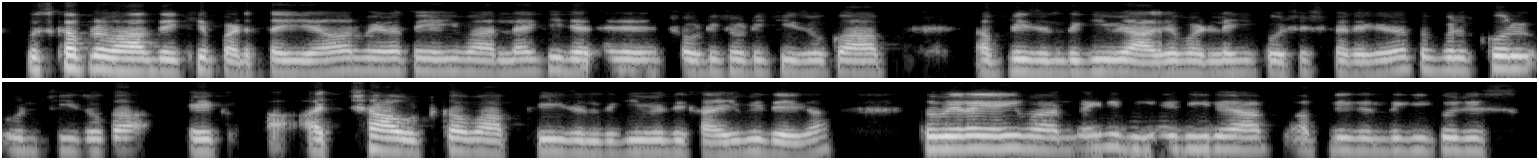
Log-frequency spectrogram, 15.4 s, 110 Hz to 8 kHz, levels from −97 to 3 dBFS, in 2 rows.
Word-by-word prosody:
उसका 180 +3 +6
प्रभाव 170 -4 +6
देखिए 160 +2 0
पड़ता 135 +3 +1
ही 150 0 +1
है 145 0 +2
और 170 +2 0
मेरा 165 -1 +1
तो 170 - -4
यही 165 0 -1
मानना 155 -1 -1
है 160 - 0
कि 175 +2 -3
जैसे-जैसे 155 -1 0
छोटी-छोटी 155 0 -2
चीज़ों 150 0 -3
को 155 - -1
आप 145 -1 +1 0.5
अपनी 155 +2 0
ज़िंदगी 150 +1 -1
में 155 - +4
आगे 140 +1 +3
बढ़ने 145 0 0
की 150 - -7
कोशिश 145 0 -3
करेंगे 140 0 0
ना 175 - +2
तो 185 - -2
बिल्कुल 175 +3 +2
उन 170 -1 -8
चीज़ों 165 +1 -7
का 170 - -2 0.3
एक 160 - -3 0.2
अ - - -4 0.2
अच्छा 190 - +1
आउटकम 160 0 +3
आपकी 160 +2 -3
ज़िंदगी 145 +1 -4
में 155 - -1
दिखाई 140 -2 -1
भी 160 +2 -2
देगा। 140 0 0 0.5
तो 185 - +4
मेरा 190 +1 +7
यही 195 0 +5
मानना 180 -1 -2
है - - -3
कि, 210 - -3
धीरे-धीरे 190 0 -4
आप 175 +1 -4
अपनी 175 0 -6
ज़िंदगी 170 +1 -6
को 175 +2 -2
जिस 170 - -8
160 Hz, 210 wpm, -22 LUFS, 150-175 Hz, 0.5 s, मेरा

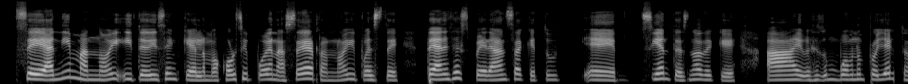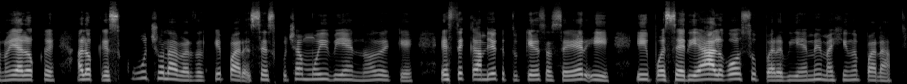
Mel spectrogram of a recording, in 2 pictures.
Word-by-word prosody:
se 240 -4 +7
animan, 235 0 +3
¿no? 210 0 -4
Y 250 0 0
te 225 -2 0
dicen: 230 +3 -1
"Que 205 -3 +1
a - - +1
lo 195 - -1
mejor, 200 +4 -4
sí 260 - -3
pueden 230 +1 -2
hacerlo", 215 +1 +3
¿no?, 190 +3 -6
y 240 +1 -4
pues, 210 -2 +1
te 200 -1 -5 0.3
te 240 - +4
dan 230 0 +9
esa 265 +4 -3
esperanza 225 -1 0
que 200 -2 -8
tú, 215 +2 -15 0.2
eh, 205 -2 +3 0.2
sientes, 240 -6 +2
¿no?, 235 - -2
de 215 -2 -6
que: 180 -2 -4 0.3
"Ay, 215 +1 +4
hubiese 200 +1 -7
sido 210 +1 -10
un 225 - -12
buen 225 0 -6
un 235 - -11
proyecto", 235 -1 -4
¿no? 200 - -8
Y 220 - +3
a 215 - +7
lo 220 0 +2
que 210 -1 -7 0.2
a 225 - +1
lo 235 - +1
que 205 - -10
escucho, 275 +7 +1
la 250 -3 0
verdad 190 -2 -7
que 250 0 -7
pare 200 -5 -3
se 220 - +3
escucha 215 +3 -4
muy 240 +1 -5
bien, 220 -3 -5
¿no?, 190 +2 -11
de 210 -2 -7
que 165 -2 -10 0.2
este 240 +4 -1
cambio 230 +2 -1
que 255 - -15
tú 205 - -19
quieres 220 0 -1
hacer. 205 +3 -2
Y 205 -5 -2 0.2
y 235 0 0
pues, 215 -2 +4
sería 215 +1 +5
algo 235 +2 +4
superbién, 195 -4 -7
me 225 - -7
imagino 210 0 -8
para 195 -3 -7
220 Hz, 230 wpm, -25 LUFS, 200-235 Hz, 0.3 s, dan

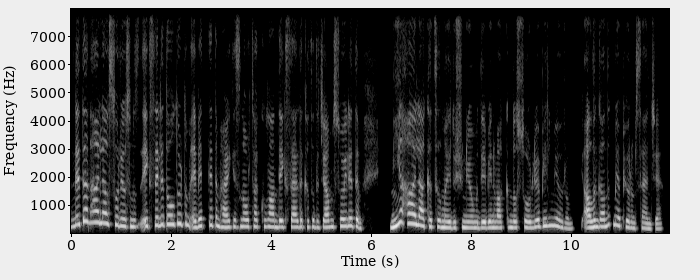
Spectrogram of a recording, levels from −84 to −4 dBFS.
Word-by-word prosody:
Neden 325 - +1
hâlâ 385 -2 +2
soruyorsunuz? 260 -7 -1
Excel'i 290 +4 -1
doldurdum, 325 -1 +1
"Evet." 255 +4 0
dedim. 290 -2 0
Herkesin 225 +2 -2
ortak 245 -1 -2
kullandığı 235 -2 -1
Excel'de 230 0 -2
katılacağımı 225 0 -2
söyledim. 255 -3 0 0.5
Niye 265 - +6
hâlâ 330 -7 +3
"Katılmayı 225 -4 +1
düşünüyor 205 +1 -2
mu?" 200 -1 -2
diye 205 0 +2
benim 210 0 +1
hakkımda 210 +1 -2
soruluyor, 215 +2 -1
bilmiyorum. 255 -10 -1 0.2
Alınganlık 245 +7 +2
mı 310 - -1
yapıyorum 225 -8 -2
sence? 175 -2 -6
240 Hz, 135 wpm, -24 LUFS, 215-275 Hz, 0.5 s, Niye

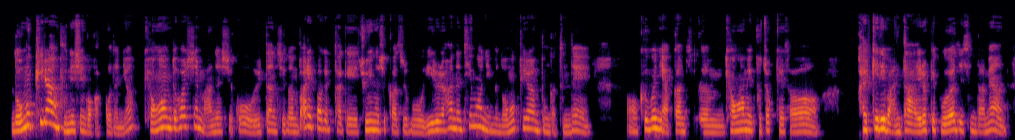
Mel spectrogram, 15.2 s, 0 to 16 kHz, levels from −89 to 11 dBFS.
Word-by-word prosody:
너무 190 - +5
필요한 335 -4 +6
분이신 170 -2 -1
것 140 -2 -3
같거든요. 140 - -8
경험도 225 +5 +3
훨씬 250 -1 -1
많으시고 155 -1 -5
일단 155 +3 -4
지금 155 -1 -5
빠릿빠릿하게 195 - -1
주인의식 185 +1 0
가지고 145 -2 -6
일을 180 +5 +2
하는 220 -3 0
팀원이면 205 - -2
너무 175 +9 -3
필요한 215 -3 -1
분 155 -3 -7
같은데 145 0 -6 0.5
어 75 -2 -7
그분이 215 +1 +4
약간 160 -2 -1
지금 140 -3 -6
경험이 175 +4 +1
부족해서 150 -2 -3 0.6
'갈 190 0 +2
길이 215 +1 +9
많다.' 160 -2 +1
이렇게 180 +5 +1
보여지신다면 170 -2 0
170 Hz, 335 characters per minute, -23 LUFS, 150-200 Hz, 0.6 s, 길이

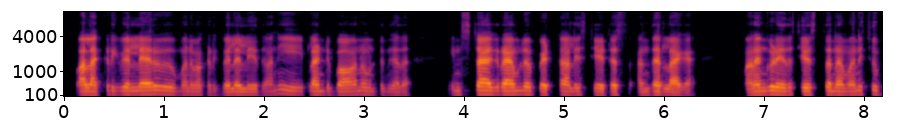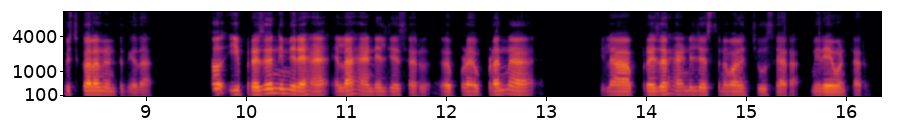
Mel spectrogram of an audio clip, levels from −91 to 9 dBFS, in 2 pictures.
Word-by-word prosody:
వాళ్ళు 125 +1 +7
అక్కడికి 135 0 -10
వెళ్లారు, 140 +2 +4 0.2
మనం 125 0 -6
అక్కడికి 115 -1 -16
వెళ్ళలేదు 120 0 -1
అని 155 +3 -9 0.2
ఇట్లాంటి 130 -1 0
భావన 125 +2 0
ఉంటుంది 120 -1 -16
గదా! - - -9 0.5
ఇన్‌స్టాగ్రామ్‌లో 135 0 +5
పెట్టాలి 125 +1 0
స్టేటస్ 120 -1 -2 0.2
అందరిలాగా. 115 -3 +1 0.6
మనం 125 +3 +4
గూడా 145 - +6
ఏదో 130 - -5
జేస్తున్నామని 130 +1 0
చూపించుకోవాలని 140 -1 +1
ఉంటుంది 125 - -18
గదా! - - -9 0.6
సో 175 - +3 0.2
ఈ - - +2
ప్రెషర్‌ని 170 +5 +3
మీరు 135 -3 +6
హ - - 0 0.2
ఎలా 135 +2 +4
హ్యాండిల్ 125 0 -3
జేసారు? 120 -1 -8 0.3
ఎప్పుడ్ 125 - -4
ఎప్పుడన్నా 135 +4 0 0.9
ఇలా 125 - -2 0.3
ప్రెషర్ 135 +4 +1
హ్యాండిల్ 135 0 -5
జేస్తున్న 130 -1 -9
వాళ్ళని 120 0 -4
చూసారా? 115 -2 -8 0.2
మీరేమంటారు? 115 -2 -1
130 Hz, 145 wpm, -25 LUFS, 120-135 Hz, 0.9 s, వాళ్ళు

